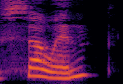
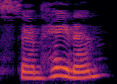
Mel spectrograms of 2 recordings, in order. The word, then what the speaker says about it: Samhain: The dad ends up going in there anyway, and he finds a record which is connected to Soen, However, he pronounces it Samhain.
